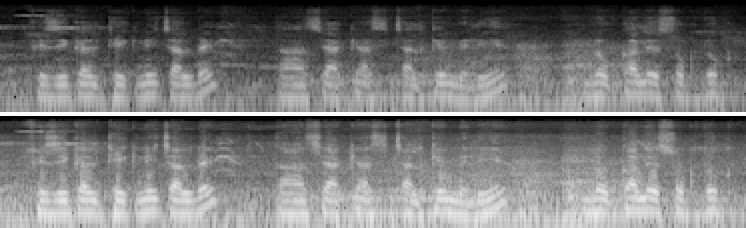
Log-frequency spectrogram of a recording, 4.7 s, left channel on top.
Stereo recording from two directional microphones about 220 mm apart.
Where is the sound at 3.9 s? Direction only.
15° right (ahead or behind).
